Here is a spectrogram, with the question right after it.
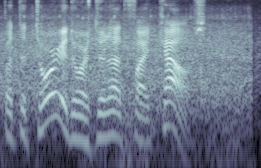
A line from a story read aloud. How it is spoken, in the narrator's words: said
